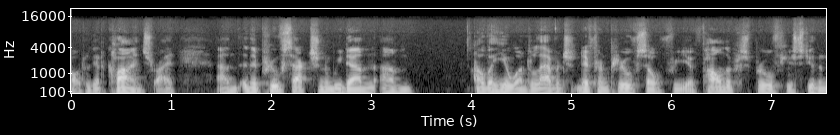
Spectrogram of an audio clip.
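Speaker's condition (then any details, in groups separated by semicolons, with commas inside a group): No condition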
